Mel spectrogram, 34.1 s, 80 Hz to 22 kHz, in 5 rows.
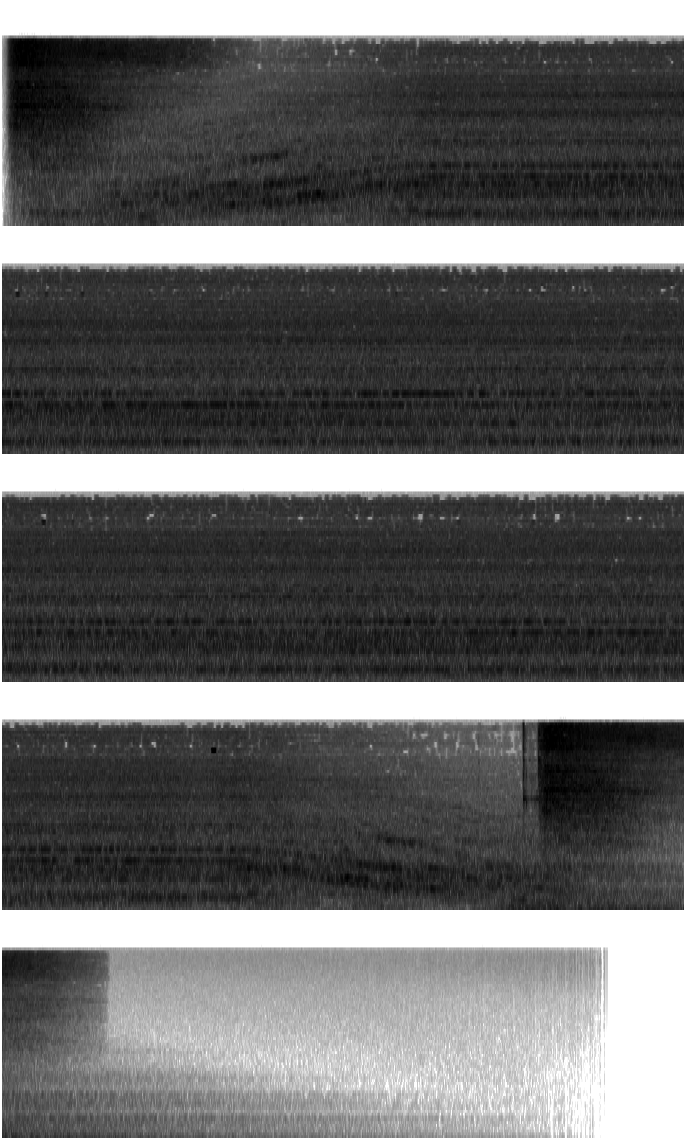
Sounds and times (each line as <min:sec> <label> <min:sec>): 0:00.0 Science Fiction Elevator Starting, Moving and Stopping 0:28.3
